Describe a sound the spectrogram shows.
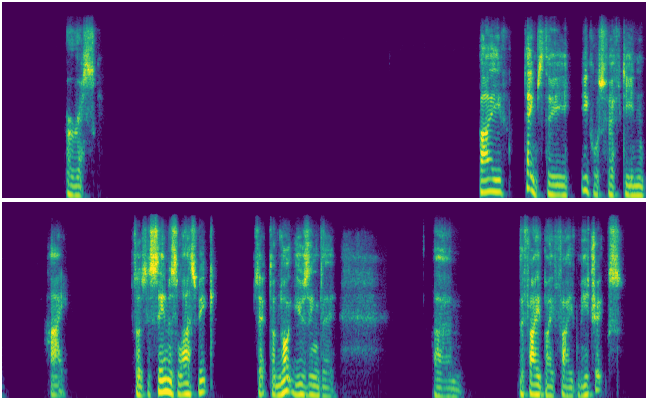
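An older man speaks calmly through an online call microphone, with pauses.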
